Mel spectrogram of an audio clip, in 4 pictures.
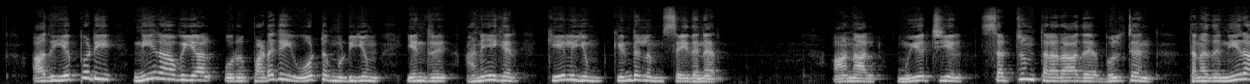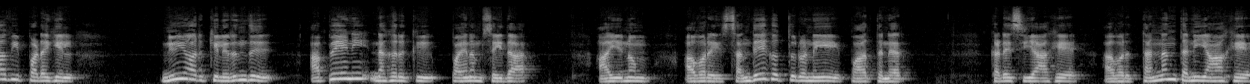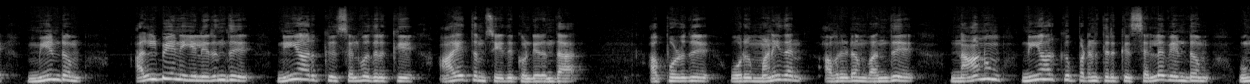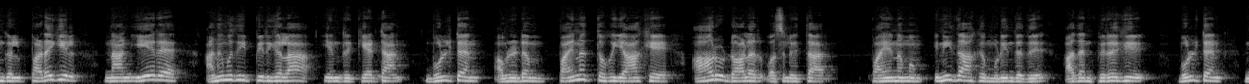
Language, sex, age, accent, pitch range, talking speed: Tamil, male, 30-49, native, 150-185 Hz, 60 wpm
